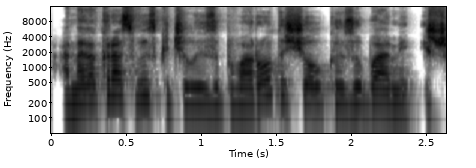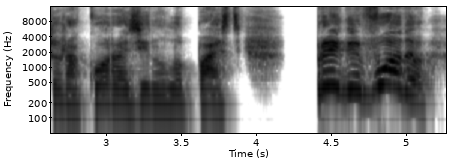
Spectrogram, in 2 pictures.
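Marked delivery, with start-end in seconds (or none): 4.4-5.2 громкий высокий крик; крикни другу прыгать. A narrator's reading. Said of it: "крикнул лис поросёнку". (лис громко кричит поросёнку)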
